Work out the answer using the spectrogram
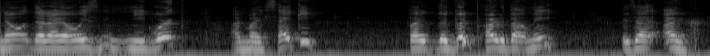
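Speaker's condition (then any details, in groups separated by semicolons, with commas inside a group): Cerebral palsy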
